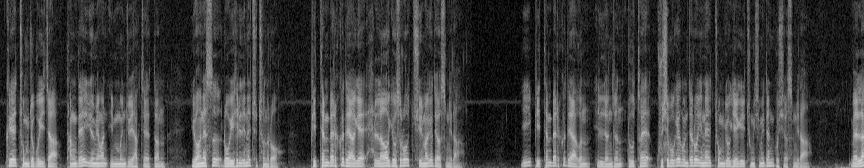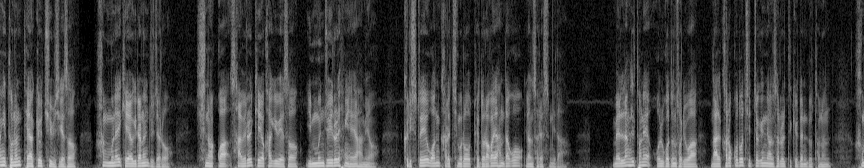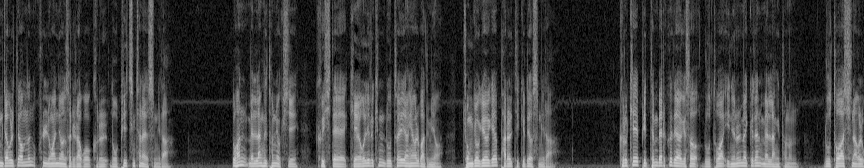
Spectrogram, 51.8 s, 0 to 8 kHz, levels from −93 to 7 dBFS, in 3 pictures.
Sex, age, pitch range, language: male, 40-59, 100-125 Hz, Korean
